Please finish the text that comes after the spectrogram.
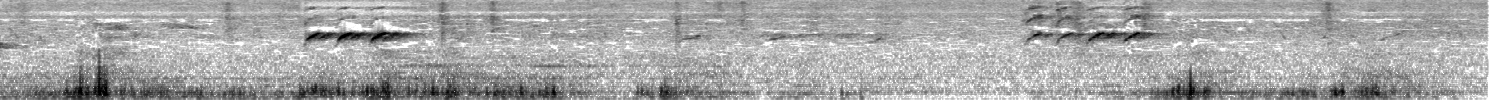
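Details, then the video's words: Finch singing short bursts of high, rapid chirps, heard twice with a pause between. Low thumps and knocking sound underneath. "أجمل تغريد طائر الحداد"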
